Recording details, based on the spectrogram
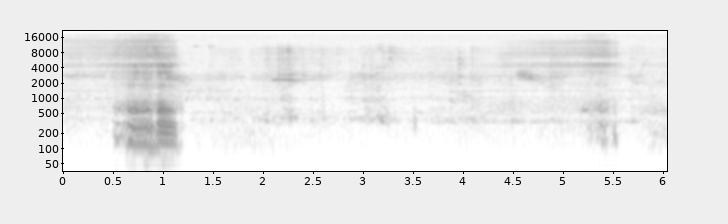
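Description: One loud, rattling snore on an in-breath, then quiet breathing with faint room noise; snoring.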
